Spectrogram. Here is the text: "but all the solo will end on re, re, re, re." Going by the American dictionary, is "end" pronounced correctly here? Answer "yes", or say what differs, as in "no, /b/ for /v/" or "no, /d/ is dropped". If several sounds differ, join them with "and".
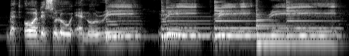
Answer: no, /d/ is dropped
